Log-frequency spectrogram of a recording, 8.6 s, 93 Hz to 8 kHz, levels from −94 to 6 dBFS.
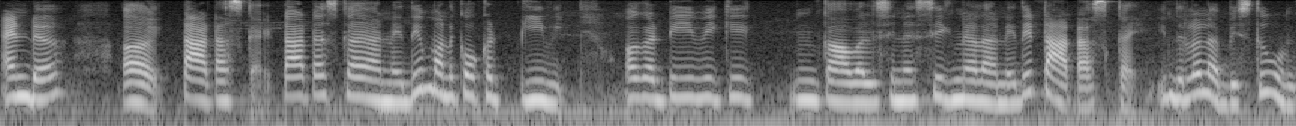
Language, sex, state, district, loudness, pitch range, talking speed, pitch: Telugu, female, Andhra Pradesh, Visakhapatnam, -18 LUFS, 225-260 Hz, 220 wpm, 245 Hz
